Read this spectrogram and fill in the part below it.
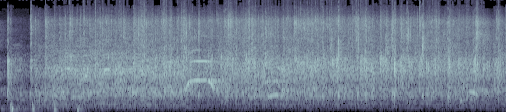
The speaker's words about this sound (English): Uh huh, three claps.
